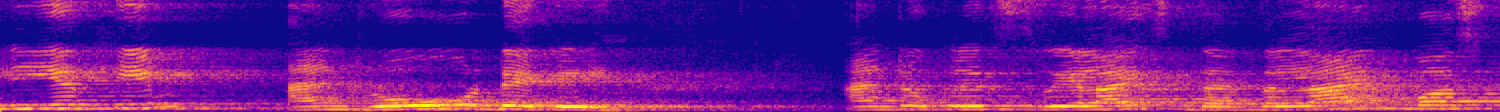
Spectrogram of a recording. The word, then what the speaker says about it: Androcles: Androcles, pronounced as Androcles, was a slave.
